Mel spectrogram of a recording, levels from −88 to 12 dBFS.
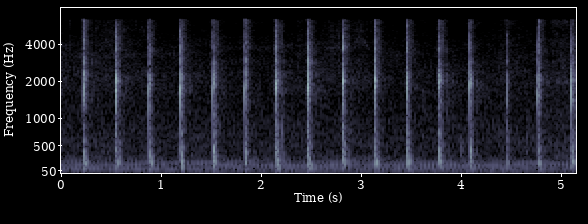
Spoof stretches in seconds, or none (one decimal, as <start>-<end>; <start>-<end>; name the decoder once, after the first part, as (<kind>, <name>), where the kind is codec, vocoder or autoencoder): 1.6-2.1 (codec, DAC)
